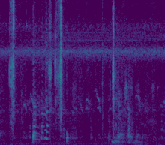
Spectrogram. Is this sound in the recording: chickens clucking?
yes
